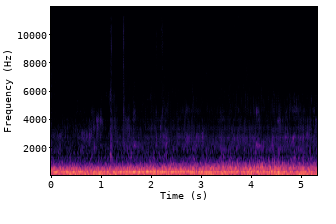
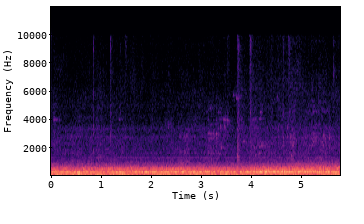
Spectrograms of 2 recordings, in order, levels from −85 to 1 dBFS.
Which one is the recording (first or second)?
second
